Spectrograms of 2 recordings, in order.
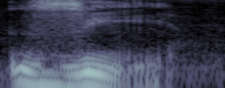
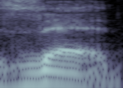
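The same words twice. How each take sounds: First: It is said as 'zee', American style. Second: It is said as 'zed', non-American style.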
